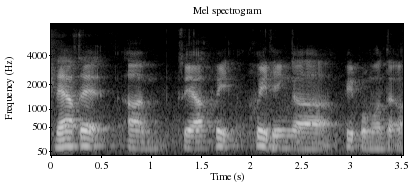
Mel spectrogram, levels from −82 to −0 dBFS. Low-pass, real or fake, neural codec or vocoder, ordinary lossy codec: 7.2 kHz; real; none; AAC, 48 kbps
